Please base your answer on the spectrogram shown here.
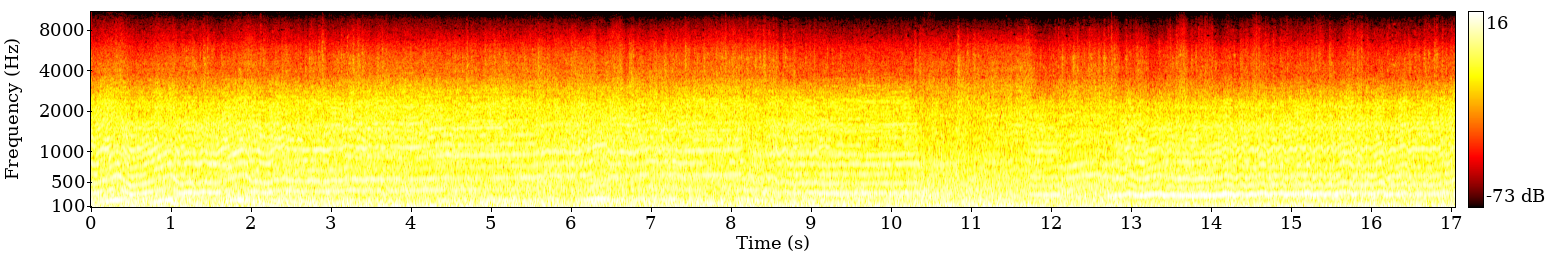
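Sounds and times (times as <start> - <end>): heavy rattle and rumble: 0.0 - 17.0
race car engine running hard: 0.0 - 17.0.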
